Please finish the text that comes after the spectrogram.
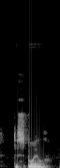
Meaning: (verb) 1. To plunder; to pillage; take spoil from 2. To violently strip (someone), with indirect object of their possessions etc.; to rob 3. To strip (someone) of their clothes; to undress
- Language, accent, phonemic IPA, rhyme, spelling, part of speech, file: English, Southern England, /dɪˈspɔɪl/, -ɔɪl, despoil, verb / noun, LL-Q1860 (eng)-despoil.wav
